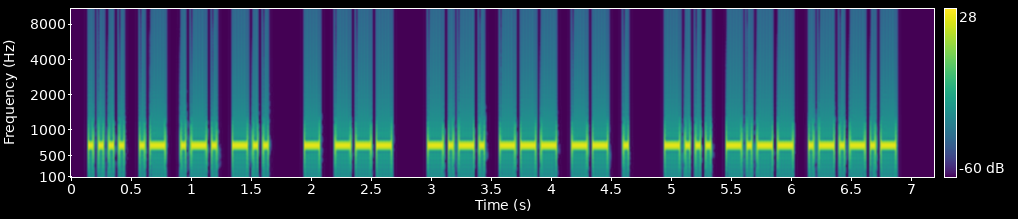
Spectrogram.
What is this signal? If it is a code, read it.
Morse code, heard as a keyed tone, about 28 wpm, 700 Hz. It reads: HARD TO COME BY.
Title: Sentences from Top 1000 Words - Review Part 5 - 28wpm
